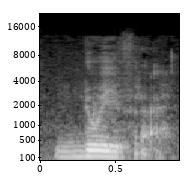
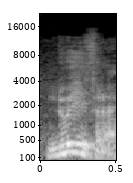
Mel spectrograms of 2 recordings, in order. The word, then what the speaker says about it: Nwyfre: said it is pronounced some people might stumble a bit on the w and the y following each other it's easier to cut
